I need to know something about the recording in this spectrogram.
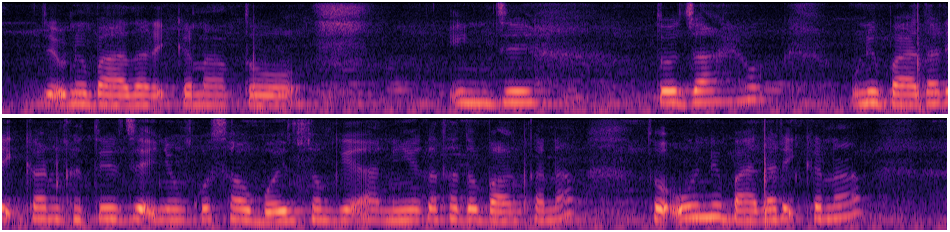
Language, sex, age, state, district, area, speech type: Santali, female, 18-30, West Bengal, Malda, rural, spontaneous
